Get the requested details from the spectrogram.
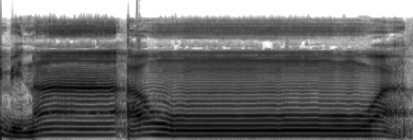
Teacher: Dia mesti harus didengungkan. Artinya masuk ke rongga hidung bunyinya.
